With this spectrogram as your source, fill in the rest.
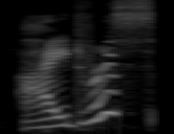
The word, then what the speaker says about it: Idris: Oh, I love how we were going to pronounce these names. Uh, all right. It's It's Idris.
